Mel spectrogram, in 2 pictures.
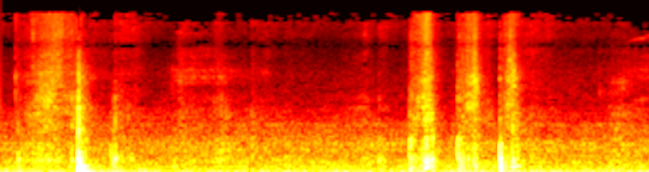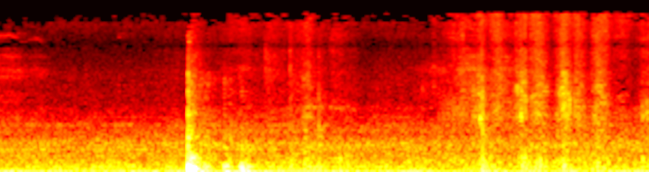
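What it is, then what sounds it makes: Leather boot handled. Fingers and a palm rub over the toe and shaft of an empty, hollow brown leather Red Wing Iron Ranger boot lying on a table. The result is a low, dull, continuous rubbing and scuffing, with two sharp, short knocks standing out and a few softer taps between them.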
